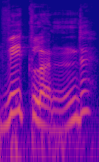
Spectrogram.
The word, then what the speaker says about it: Wiklund: thank you thank you vickland would be the proper way to say your last name but I think people probably call you Wickland all the time yeah they do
